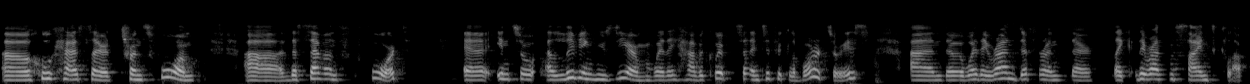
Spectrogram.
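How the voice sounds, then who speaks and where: A woman's voice: medium pitch, moderate pace. Hesitant Lithuanian woman, lo-fi. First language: Russian. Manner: earnest, many hesitations. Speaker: scientist guest. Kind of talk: interview answers.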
